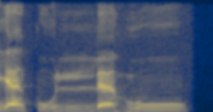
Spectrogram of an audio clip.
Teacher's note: The letter lam has shadda, so it should be pronounced twice with a slight pause.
